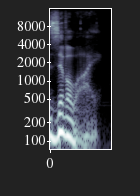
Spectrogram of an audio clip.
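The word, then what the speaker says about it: Xivilai: in the comments, but I think we pronounce it Zivi.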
